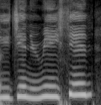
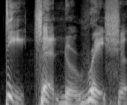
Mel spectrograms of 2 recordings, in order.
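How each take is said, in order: First: The word is said at a normal pace. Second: The word is said slowly and drawn out.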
